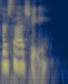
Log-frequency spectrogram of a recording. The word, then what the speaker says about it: Versace: Addison Rae under heat for pronouncing Versace wrong. – Oh, yeah, because it was Versace, Versace. – What did she say? – Oh, God. Versace. – And it's Versace.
